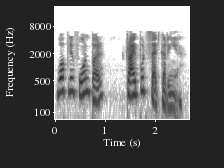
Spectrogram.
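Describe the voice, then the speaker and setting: A woman's voice: fairly high pitch, sing-song, normal speed, no room sound, muffled recording. Female story narrator, very dry sound.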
